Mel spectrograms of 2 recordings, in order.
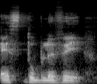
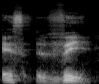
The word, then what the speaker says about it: BSW: VAG knnes en abrégé SW en allemand ça se prononce SV parce que le W en allemand c'est le V ils se font appeler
